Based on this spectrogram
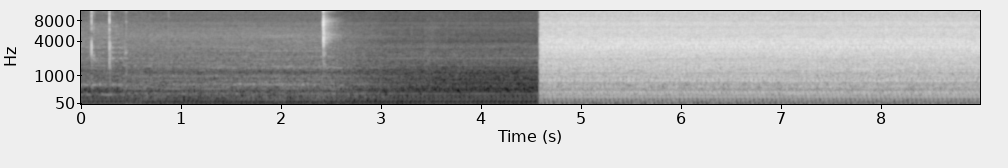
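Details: DIY 12 V DC generator, a small engine exhausting through a muffler, charging a battery bank and inverter: after quiet clicks the engine bursts into a loud, steady, even drone that holds constant under load; runs fine.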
